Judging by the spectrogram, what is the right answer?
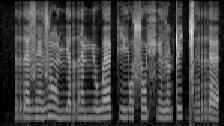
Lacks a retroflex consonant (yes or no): no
